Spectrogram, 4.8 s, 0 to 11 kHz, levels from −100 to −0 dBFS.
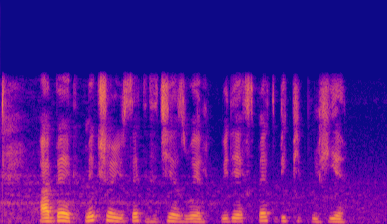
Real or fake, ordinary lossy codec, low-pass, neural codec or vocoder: real; none; 7.2 kHz; none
